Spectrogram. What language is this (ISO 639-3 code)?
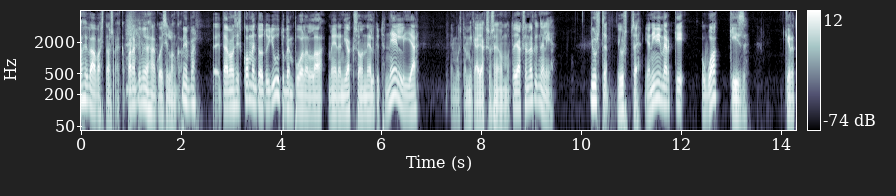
fin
